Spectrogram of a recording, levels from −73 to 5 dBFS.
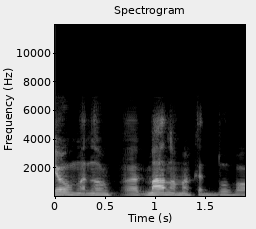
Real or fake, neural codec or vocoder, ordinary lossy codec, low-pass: fake; codec, 16 kHz, about 1 kbps, DyCAST, with the encoder's durations; MP3, 96 kbps; 7.2 kHz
